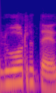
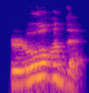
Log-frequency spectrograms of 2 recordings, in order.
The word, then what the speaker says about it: Lourdes: de petite fille s'appelle lurdes ou en amérique du sud est peut-être ailleurs mais est ce que tu es d'accord avec moi que en français quand on le prononce à la française lourdes c'est un très loin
